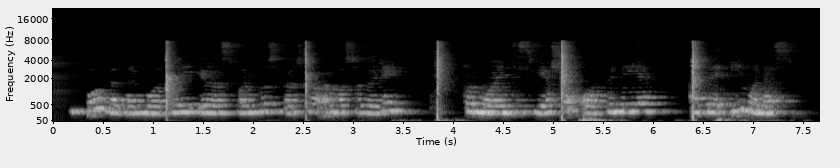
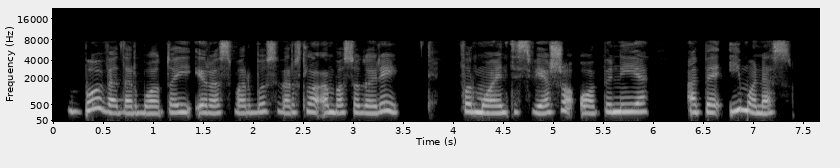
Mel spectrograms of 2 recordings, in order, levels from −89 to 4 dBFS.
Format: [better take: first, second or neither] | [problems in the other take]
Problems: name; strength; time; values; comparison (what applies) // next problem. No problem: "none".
second | noise reduction (classical method WPE with log-MMSE)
